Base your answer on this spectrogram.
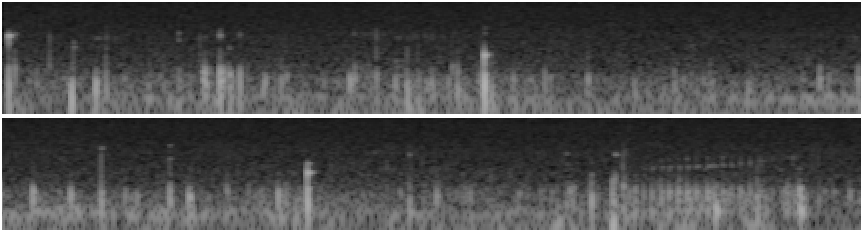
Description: My tummy was making some weird noises after dinner over six years ago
